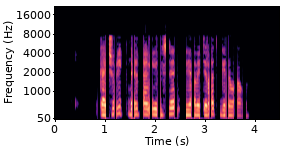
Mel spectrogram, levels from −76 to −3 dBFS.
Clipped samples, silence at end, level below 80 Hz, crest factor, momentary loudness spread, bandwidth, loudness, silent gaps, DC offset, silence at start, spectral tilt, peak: under 0.1%; 0.75 s; -48 dBFS; 18 dB; 7 LU; 7.8 kHz; -16 LUFS; none; under 0.1%; 0.9 s; -4 dB/octave; 0 dBFS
